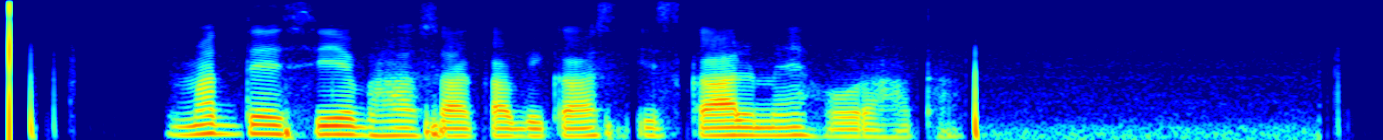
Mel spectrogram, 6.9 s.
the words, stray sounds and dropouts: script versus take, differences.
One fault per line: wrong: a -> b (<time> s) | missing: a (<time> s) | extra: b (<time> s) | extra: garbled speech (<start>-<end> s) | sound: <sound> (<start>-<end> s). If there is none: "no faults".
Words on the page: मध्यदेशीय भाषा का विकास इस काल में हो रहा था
no faults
